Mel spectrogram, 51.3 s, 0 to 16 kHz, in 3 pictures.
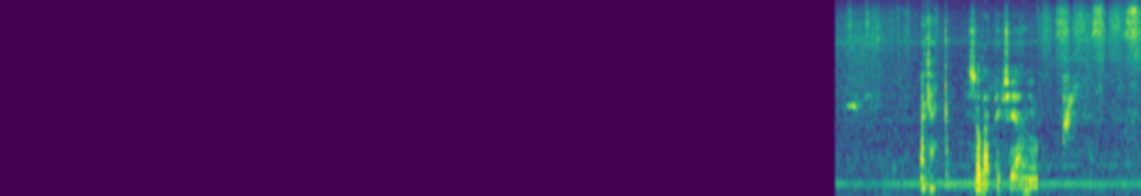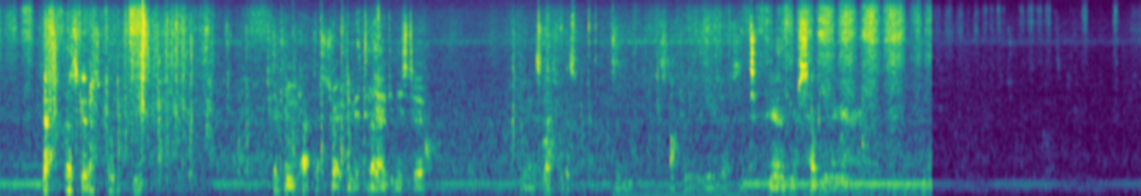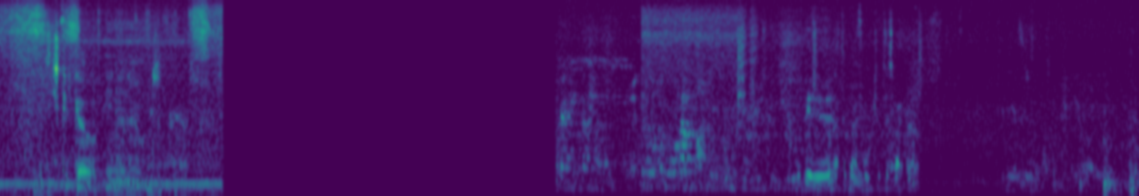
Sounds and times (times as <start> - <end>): Speech: 17.8 - 19.3, 21.2 - 23.6, 24.9 - 30.2, 34.8 - 37.2, 42.6 - 48.1, 49.3 - 50.8.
